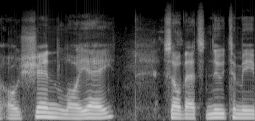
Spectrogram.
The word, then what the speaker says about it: Osinloye: to Nigerian roots and determined that the correct pronunciation is Osinloye. So as originally, I, I certainly and my Nigerian family cleared that up for us. So we were saying Osinloye for the first time, years of my life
